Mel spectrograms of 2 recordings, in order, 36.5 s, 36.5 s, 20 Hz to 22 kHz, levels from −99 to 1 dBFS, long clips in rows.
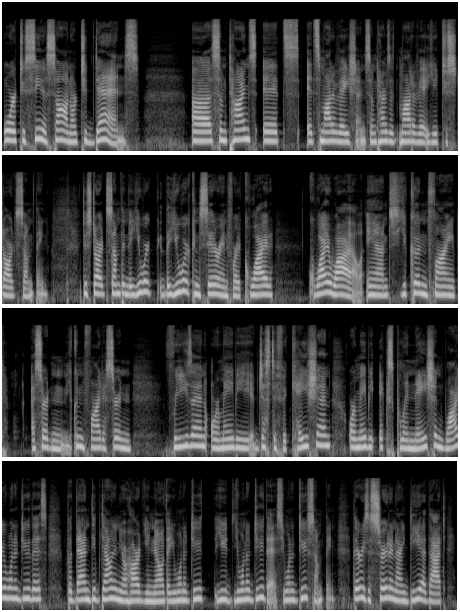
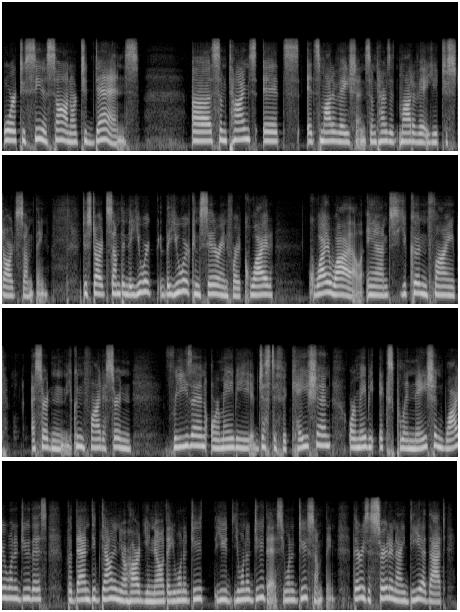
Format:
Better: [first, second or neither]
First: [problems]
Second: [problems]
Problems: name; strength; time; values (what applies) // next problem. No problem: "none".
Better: first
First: none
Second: garbled, watery; slightly; nothing above 8 kHz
